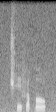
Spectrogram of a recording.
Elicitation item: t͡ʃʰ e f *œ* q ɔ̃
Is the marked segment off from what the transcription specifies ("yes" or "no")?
yes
